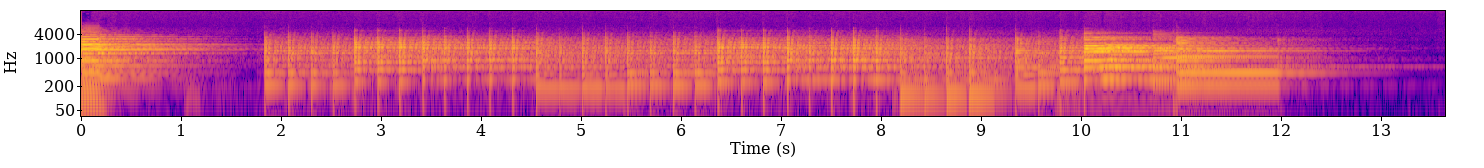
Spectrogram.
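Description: A guitar played through a Hotone Verbera effects pedal at a neutral setting: an opening chord rings out, then a run of quick picked notes and a final sustained chord with echo and reverb that fades out, without speech.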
